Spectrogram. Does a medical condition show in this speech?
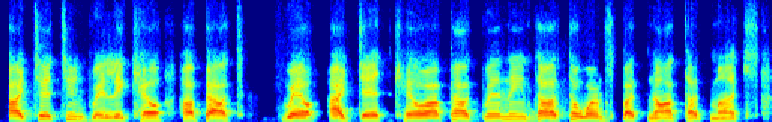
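Yes: cerebral palsy; speech affected.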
